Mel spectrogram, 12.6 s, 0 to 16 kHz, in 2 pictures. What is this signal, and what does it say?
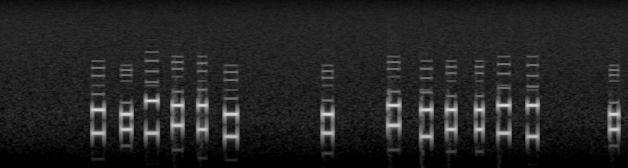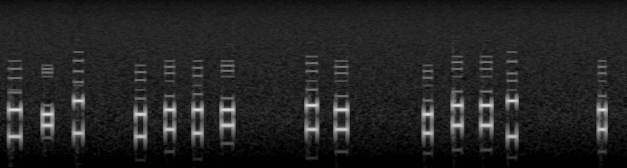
DTMF, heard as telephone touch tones, dialled by hand, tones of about 100 ms. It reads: 57B#91 4 #28863 72*B 1850 98 4##A 8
